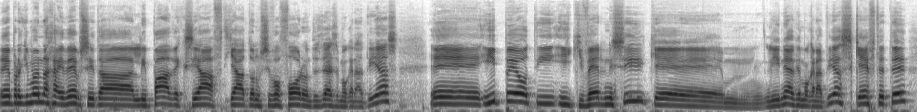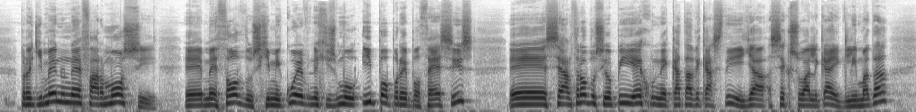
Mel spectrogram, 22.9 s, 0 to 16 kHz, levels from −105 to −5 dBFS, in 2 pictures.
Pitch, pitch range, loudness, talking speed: 175 Hz, 155-205 Hz, -25 LUFS, 100 wpm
